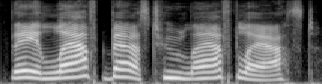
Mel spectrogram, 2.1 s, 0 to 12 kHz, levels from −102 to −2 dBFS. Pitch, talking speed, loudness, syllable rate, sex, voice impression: 245 Hz, 170 wpm, -16 LUFS, 3.1 syllables/s, female, feminine, middle-aged, tensed, clear, slightly halting, slightly intellectual, friendly, unique, lively, strict, intense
